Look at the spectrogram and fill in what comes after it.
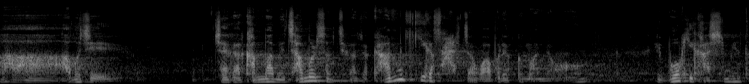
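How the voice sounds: In a put-on character voice, a man whispers hoarsely and with strain at a moderate pace, leaving long, frequent pauses.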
